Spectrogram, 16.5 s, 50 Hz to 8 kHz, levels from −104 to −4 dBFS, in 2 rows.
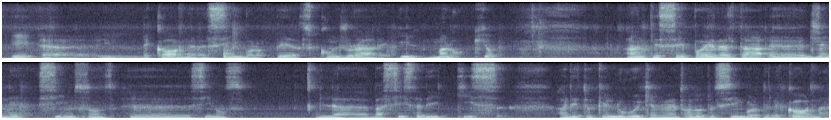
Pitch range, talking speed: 120-130 Hz, 130 wpm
